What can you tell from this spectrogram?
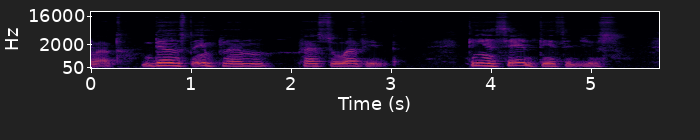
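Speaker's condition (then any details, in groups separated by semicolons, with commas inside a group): Amyotrophic lateral sclerosis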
